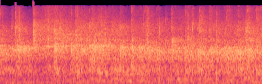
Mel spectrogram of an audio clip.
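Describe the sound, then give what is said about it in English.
An audience at Trinity Church applauds steadily, many hands clapping in a dense, continuous crackle that stays loud and even for two seconds with no voices over it. “All of the praise and applause and credit goes to the Lord, doesn't it?”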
